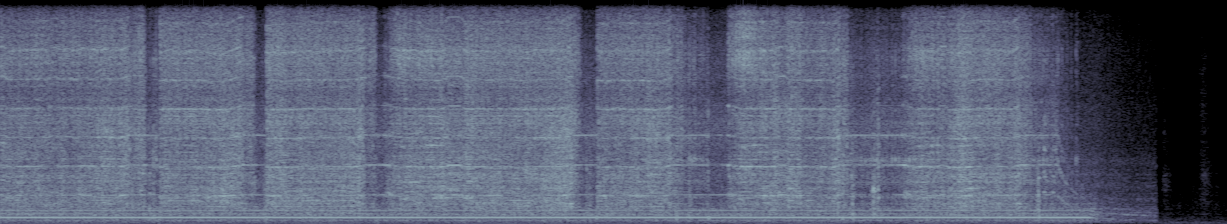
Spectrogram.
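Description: A table saw runs with a steady whine as it rips wood.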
